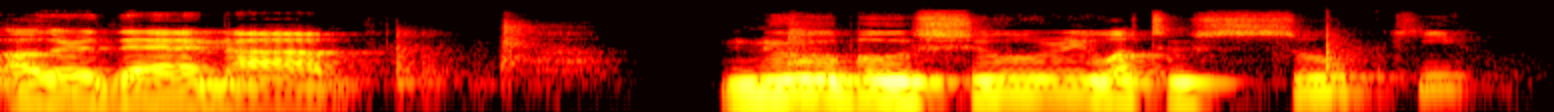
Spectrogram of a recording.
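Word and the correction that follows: Nobuhiro Watsuki: I can't pronounce it. – Nubuhiro Watsuki. – There you go.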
